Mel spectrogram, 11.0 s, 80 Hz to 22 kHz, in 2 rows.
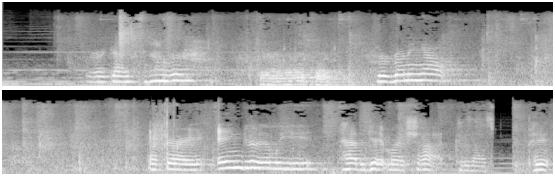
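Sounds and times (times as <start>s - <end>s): footsteps on gritty concrete: 4.3s - 10.9s.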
